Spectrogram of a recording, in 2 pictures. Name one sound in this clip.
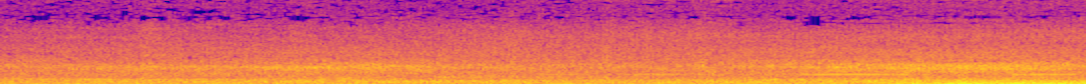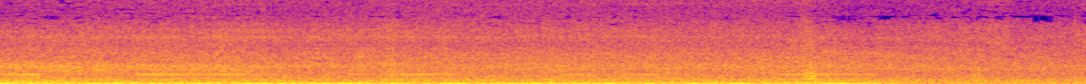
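A welding arc crackles and buzzes steadily.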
